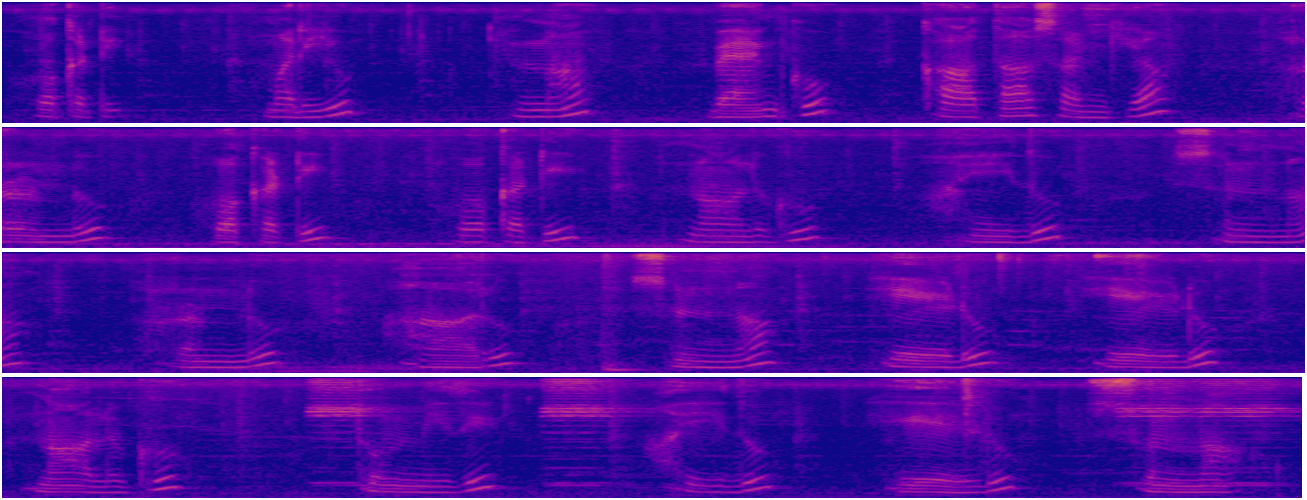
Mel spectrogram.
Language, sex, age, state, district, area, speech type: Telugu, male, 18-30, Andhra Pradesh, Krishna, rural, read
